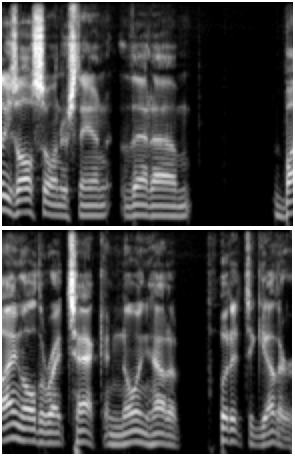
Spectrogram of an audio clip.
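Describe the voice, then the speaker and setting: A man's ordinary speaking voice at medium pitch and a moderate pace, with ordinary pitch variation, very even loudness, and a dry, close sound with no echo against a quiet background. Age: 60s. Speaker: presentation and sales coach. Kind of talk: casual chat with sales pitch.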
